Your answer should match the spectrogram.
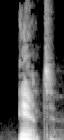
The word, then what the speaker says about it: aunt: A-U-N-T. – Ant. – You do ant.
